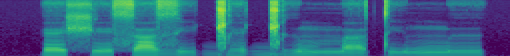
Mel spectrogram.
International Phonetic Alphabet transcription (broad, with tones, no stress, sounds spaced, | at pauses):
ɛ˦ ʃ e˧ s a˦ z i˨˦ ɡ͡ǁ ɛ˧ ɡ͡ǁ ɨ˨˦ mː a˨ t i˨ mː ɨ˦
